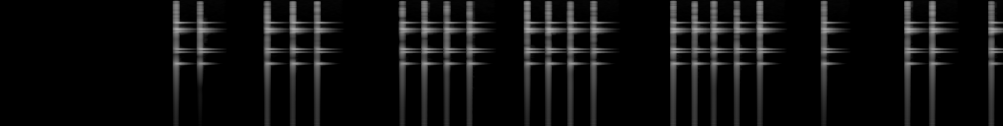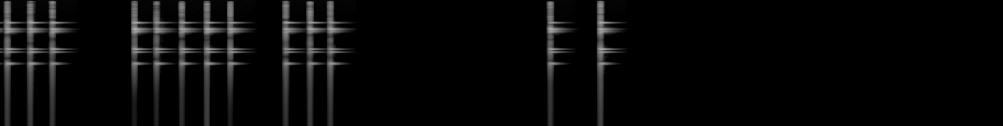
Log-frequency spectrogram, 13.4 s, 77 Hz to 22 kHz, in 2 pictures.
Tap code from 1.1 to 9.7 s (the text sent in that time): HTVIX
